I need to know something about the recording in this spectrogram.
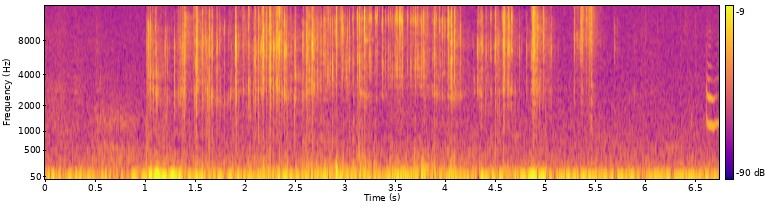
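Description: Fingers scratch and crackle close to a microphone.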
